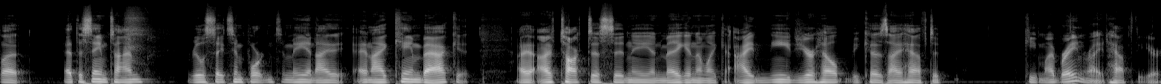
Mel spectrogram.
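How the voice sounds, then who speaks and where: This man has a fairly low pitch and a monotone, flat intonation. The recording is very clean, with a silent background. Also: moderate pace. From Iowa, US Midwest. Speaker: real estate agent, former car salesman. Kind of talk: casual interview. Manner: loud, outspoken.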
